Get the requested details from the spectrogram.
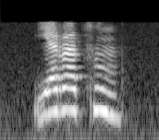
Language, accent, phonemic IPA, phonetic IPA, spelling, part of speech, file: Armenian, Eastern Armenian, /jerɑˈt͡sʰum/, [jerɑt͡sʰúm], եռացում, noun, Hy-եռացում.ogg
- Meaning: 1. boiling 2. welding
